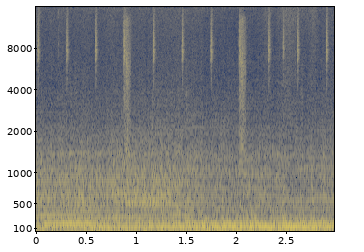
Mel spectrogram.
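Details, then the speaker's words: BMW M2 in M2 mode with exhaust valves open, driving: deep steady low rumble with occasional soft crackle, a decent gentle burble the owner likes; normal, healthy exhaust. "je to fakt slyšet. A hezky mi ten vejfuk bublá, je to takový decentní. Ten zvuk se mi moc líbí."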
